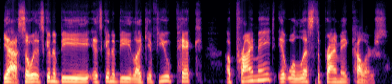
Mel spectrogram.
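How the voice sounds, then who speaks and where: A man's voice: on the high side, moderate pace, fairly bright tone, no room sound, clean studio sound. A man co-hosting a casual live stream, laid-back and full of "dude" and "like". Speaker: co-host and shop owner.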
